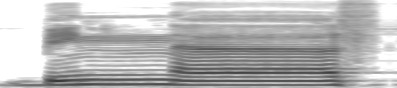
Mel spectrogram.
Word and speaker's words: الناس: ساتھ ملائیں گے۔ برب الناس، نون مشدد پہ ہم نے غنہ کرنا ہے اور آخر پہ وقف کریں گے۔ برب الناس، مالک الناس،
